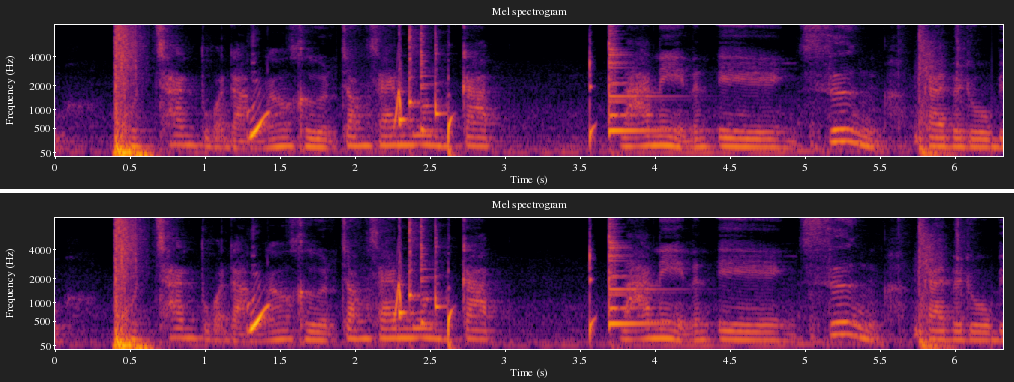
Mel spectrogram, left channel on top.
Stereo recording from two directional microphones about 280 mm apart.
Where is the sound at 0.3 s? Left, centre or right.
Centre.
